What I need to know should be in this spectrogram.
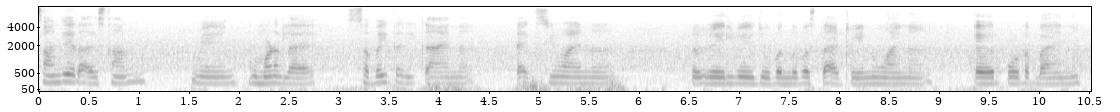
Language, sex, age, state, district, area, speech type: Sindhi, female, 60+, Rajasthan, Ajmer, urban, spontaneous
